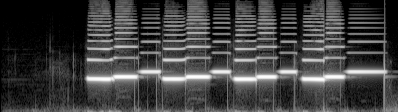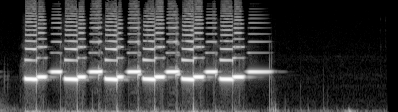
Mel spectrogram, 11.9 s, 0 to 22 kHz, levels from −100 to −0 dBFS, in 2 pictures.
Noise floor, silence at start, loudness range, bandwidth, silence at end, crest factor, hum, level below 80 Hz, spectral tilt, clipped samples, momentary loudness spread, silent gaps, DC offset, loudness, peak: -65 dBFS; 1.3 s; 3 LU; 17.5 kHz; 1.9 s; 6 dB; none; -52 dBFS; 4 dB/octave; under 0.1%; 6 LU; none; under 0.1%; -4 LUFS; 0 dBFS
